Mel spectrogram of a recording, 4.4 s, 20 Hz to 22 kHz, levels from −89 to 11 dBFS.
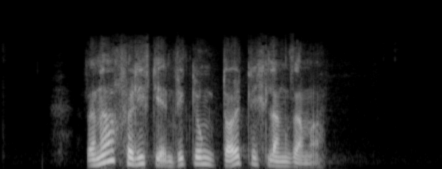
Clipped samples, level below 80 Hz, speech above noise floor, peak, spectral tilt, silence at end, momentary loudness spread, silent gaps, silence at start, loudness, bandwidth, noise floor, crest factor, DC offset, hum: under 0.1%; -64 dBFS; 60 dB; -2 dBFS; -7 dB/octave; 1.2 s; 10 LU; none; 0.85 s; -19 LUFS; 8.8 kHz; -79 dBFS; 20 dB; under 0.1%; none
